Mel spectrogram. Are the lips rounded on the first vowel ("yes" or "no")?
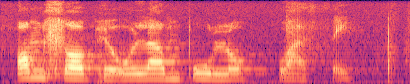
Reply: yes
